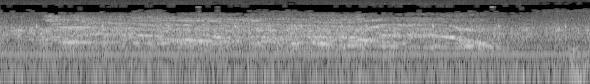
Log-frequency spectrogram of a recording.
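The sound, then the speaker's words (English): A crowd cheers and whoops in a dense, continuous wash of overlapping voices, staying loud and steady for the whole stretch, with a thin constant hum running beneath. “That's not the kind of cheering I like to hear.”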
